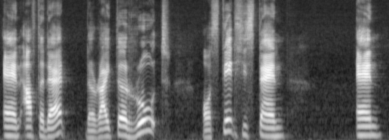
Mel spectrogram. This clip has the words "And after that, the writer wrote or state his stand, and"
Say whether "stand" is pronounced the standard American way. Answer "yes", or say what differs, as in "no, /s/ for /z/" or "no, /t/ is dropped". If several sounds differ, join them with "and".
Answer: no, /d/ is dropped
